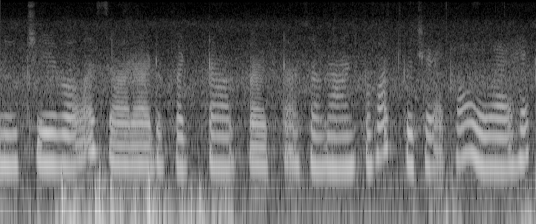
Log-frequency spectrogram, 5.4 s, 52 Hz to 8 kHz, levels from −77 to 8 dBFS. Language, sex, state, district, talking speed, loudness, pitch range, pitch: Hindi, female, Jharkhand, Ranchi, 125 wpm, -19 LUFS, 185-200 Hz, 190 Hz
